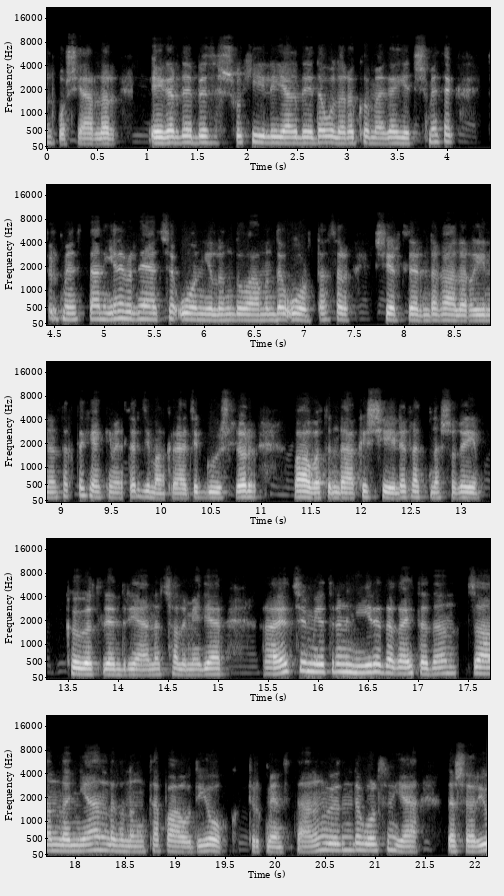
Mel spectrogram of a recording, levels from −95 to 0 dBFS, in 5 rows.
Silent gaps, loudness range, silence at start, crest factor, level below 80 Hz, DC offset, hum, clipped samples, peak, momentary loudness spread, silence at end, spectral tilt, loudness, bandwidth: none; 3 LU; 0 s; 20 dB; -64 dBFS; under 0.1%; none; under 0.1%; -2 dBFS; 9 LU; 0 s; -6.5 dB/octave; -22 LUFS; 7.6 kHz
